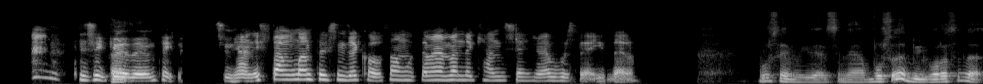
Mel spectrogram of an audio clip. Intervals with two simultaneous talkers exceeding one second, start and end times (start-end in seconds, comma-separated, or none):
none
